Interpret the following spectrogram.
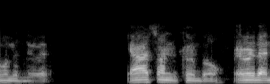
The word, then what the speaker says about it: Antetokounmpo: Giannis Antetokounmpo. Remember that name, and don't be Larry King, whatever, and pronounce No, it not Lumbo. it's Giannis Arambo.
